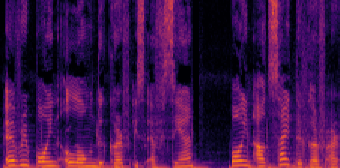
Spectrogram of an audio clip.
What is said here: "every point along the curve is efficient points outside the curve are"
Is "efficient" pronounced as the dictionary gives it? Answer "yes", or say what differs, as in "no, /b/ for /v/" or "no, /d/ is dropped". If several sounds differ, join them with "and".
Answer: no, /s/ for /ʃ/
